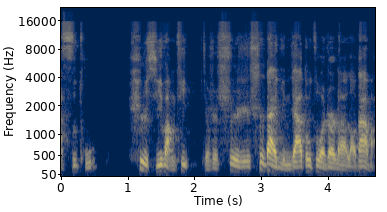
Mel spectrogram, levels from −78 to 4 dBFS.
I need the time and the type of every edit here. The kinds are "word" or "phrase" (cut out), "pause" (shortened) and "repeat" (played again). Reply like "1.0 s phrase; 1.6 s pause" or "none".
2.0 s pause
